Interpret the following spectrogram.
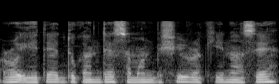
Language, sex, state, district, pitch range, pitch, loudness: Nagamese, male, Nagaland, Kohima, 105-115 Hz, 105 Hz, -18 LUFS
